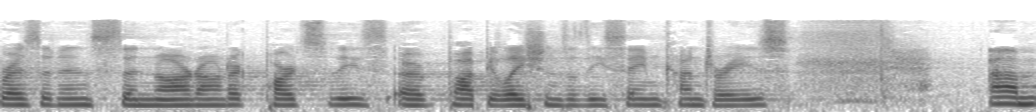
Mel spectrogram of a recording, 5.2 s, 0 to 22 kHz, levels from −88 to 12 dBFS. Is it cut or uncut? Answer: uncut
